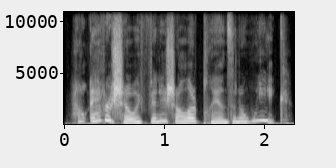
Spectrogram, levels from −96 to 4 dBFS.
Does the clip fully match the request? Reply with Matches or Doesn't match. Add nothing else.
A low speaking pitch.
Doesn't match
